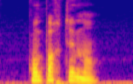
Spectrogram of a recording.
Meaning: behaviour/behavior, demeanour/demeanor
- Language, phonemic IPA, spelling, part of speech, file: French, /kɔ̃.pɔʁ.tə.mɑ̃/, comportement, noun, Fr-comportement.ogg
